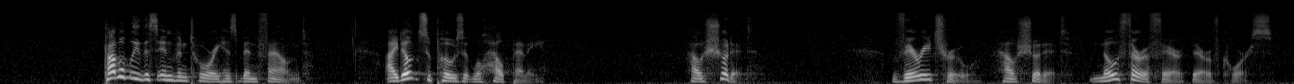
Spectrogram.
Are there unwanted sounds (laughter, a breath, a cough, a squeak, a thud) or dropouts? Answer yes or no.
no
